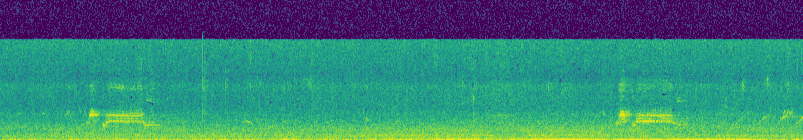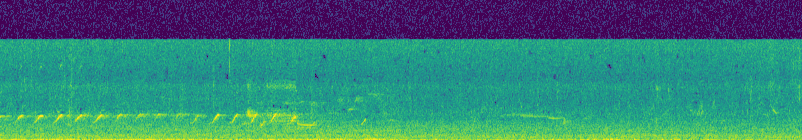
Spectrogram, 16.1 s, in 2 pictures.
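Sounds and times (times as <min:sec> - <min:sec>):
songbird trilling: 0:00.9 - 0:01.6.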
